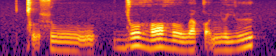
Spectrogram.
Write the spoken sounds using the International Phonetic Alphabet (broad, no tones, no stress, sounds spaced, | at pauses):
ǀ ṵ ɬ uː | ɟ o ɦ ɔ ɦ o w ɨ q ṵ ɲ ʉ j ɨ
